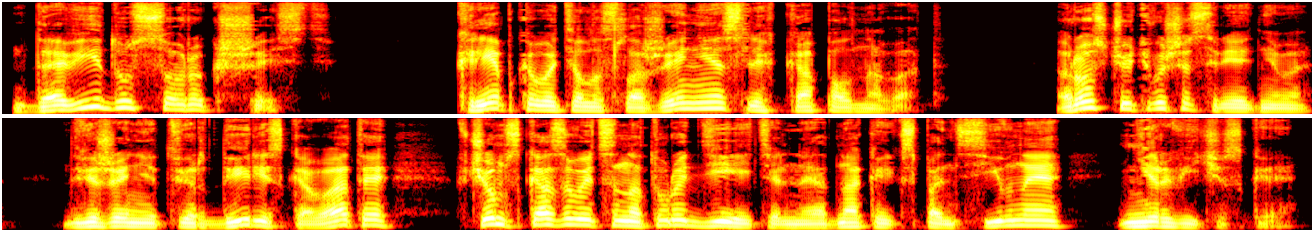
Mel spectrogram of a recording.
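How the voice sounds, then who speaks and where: A man reads an audiobook aloud in a steady, even manner, his voice at an ordinary pitch. He is recorded on a close mic with a dry sound and no room echo. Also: normal speed. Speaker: narrator. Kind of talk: audiobook narration.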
